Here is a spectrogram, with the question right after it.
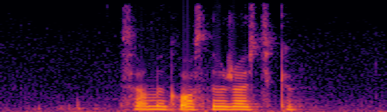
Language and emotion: Russian, neutral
